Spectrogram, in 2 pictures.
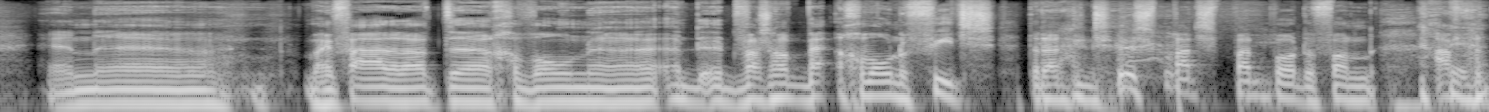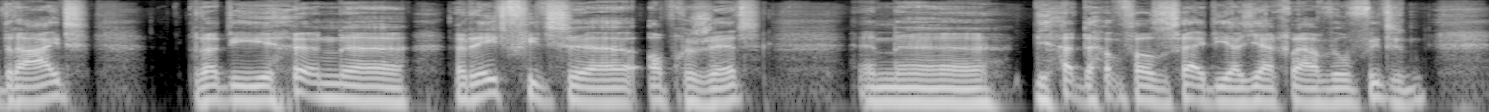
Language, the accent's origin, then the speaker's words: Dutch; Emmen, Drenthe, Netherlands; ik kom uit Emmen.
